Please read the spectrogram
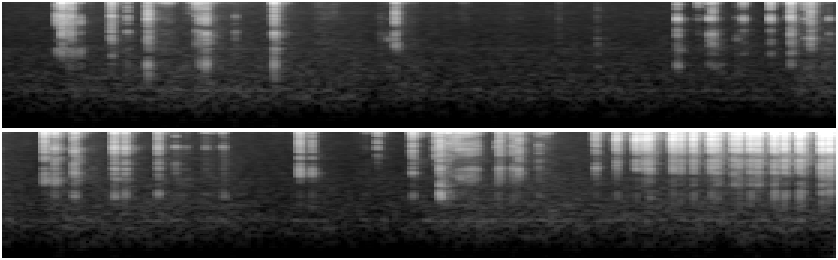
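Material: Plastic.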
